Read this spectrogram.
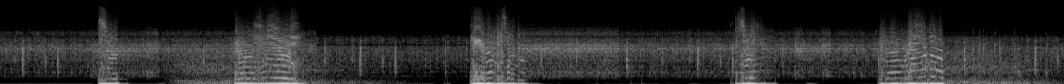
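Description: A distorted voice speaks in broken bursts through a radio.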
